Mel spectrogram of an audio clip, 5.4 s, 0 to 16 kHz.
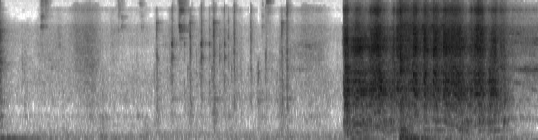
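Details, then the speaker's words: Datsun Nissan 720 King Cab 4x4 pickup abandoned about 20 years: cranks several seconds, catches, then runs rough and uneven with surging; fuel pump heard running with 3 gallons in tank, owner suspects carburetor not pulling fuel, rebuild needed. "Definitely seeing a carburetor rebuild in my future because it doesn't seem to be pulling fuel, although we know we have 3 gallons in the tank and I can hear the fuel pump running."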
